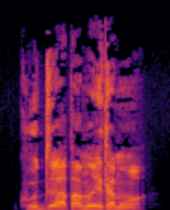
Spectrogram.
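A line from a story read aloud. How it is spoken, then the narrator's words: Barked. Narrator (Russian): рявкнул высокий, тощий парень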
